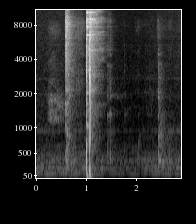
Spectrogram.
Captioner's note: cLaNg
